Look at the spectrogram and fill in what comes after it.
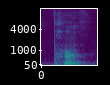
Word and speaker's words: pont: And of course, the word, I had it in my head and I dared not say it, but it's pont, P-O-N-T, pont, pont d'Avignon.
